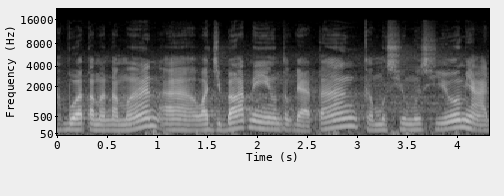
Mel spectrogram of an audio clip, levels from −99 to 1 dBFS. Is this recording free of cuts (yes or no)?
yes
